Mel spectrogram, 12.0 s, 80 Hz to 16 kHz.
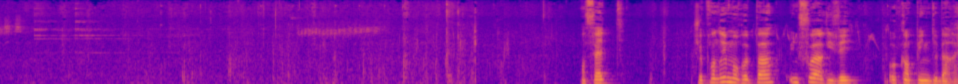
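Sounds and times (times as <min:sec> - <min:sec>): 
steady outdoor hiss: 0:00.0 - 0:11.9
bells clanking on two red cows lounging below a path: 0:00.4 - 0:03.8
speech: 0:07.3 - 0:07.8, 0:08.7 - 0:11.9.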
